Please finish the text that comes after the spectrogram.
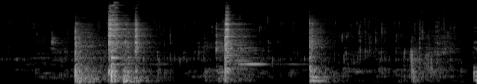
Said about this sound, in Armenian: մի քիչ ջուր ավելացնեմ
